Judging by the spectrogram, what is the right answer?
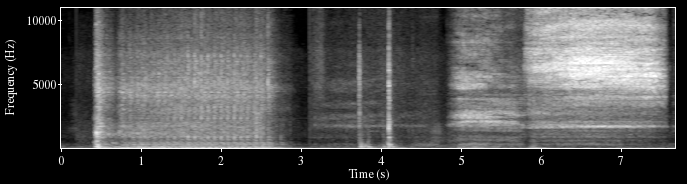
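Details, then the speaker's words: Subaru EZ30R-swapped Porsche 911: starter cranks evenly about four turns a second for two seconds but never catches, and no fuel pump is heard; crank no start. It later started after the e-brake was set, with no real explanation found. "why is the fuel pump not working now I don't hear it when I start it I don't hear it"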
